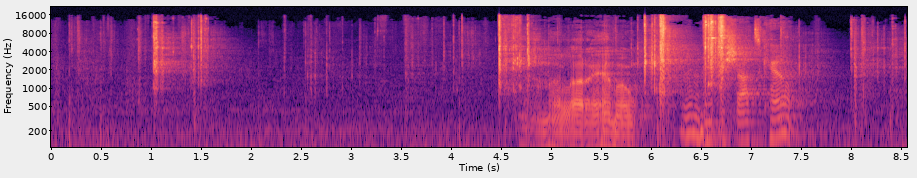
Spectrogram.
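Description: A pistol clicks and clacks as it is handled.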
